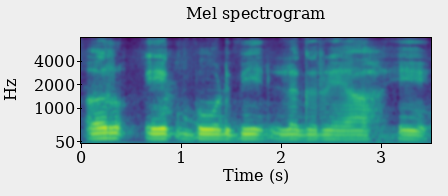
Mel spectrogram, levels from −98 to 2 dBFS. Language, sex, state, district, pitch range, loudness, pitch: Hindi, male, Uttar Pradesh, Saharanpur, 125-140 Hz, -17 LUFS, 130 Hz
